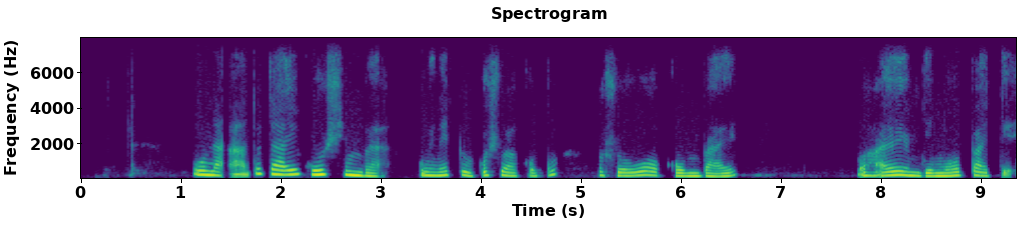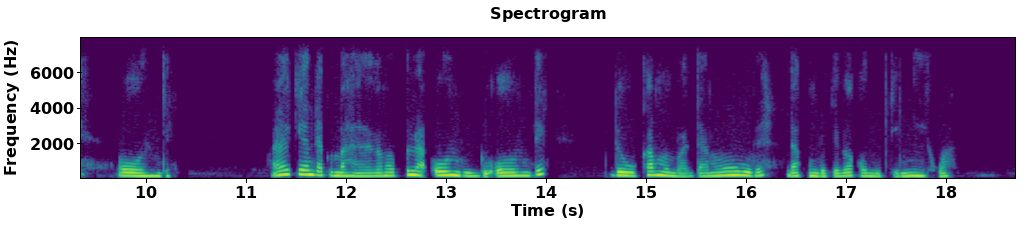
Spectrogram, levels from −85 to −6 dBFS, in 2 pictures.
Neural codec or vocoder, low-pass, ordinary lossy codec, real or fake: codec, 16 kHz, 2 kbps, X-Codec, HuBERT features, trained on general audio; 7.2 kHz; Opus, 16 kbps; fake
